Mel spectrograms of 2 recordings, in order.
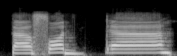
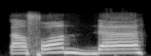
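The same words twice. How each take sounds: First: The sound stays out of the nose. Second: The sound goes through the nose. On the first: The speaker calls it right. "Nggak masuk ke hidung" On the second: The speaker calls it wrong. "jangan tasodda"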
